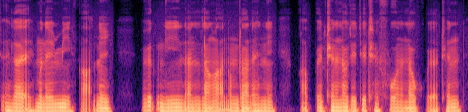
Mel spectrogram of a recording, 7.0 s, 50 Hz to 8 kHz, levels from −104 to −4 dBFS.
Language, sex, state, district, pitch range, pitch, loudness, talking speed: Mizo, male, Mizoram, Aizawl, 85-95 Hz, 90 Hz, -19 LUFS, 265 wpm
